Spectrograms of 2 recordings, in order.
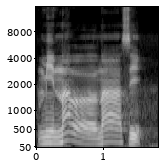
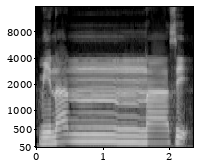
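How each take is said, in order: First: The L is pronounced clearly before the N. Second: The L merges into a doubled N sound. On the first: The speaker calls it wrong. "Tidak dibaca minal nasi" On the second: The speaker calls it right. "Lihat contoh minan nasi"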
